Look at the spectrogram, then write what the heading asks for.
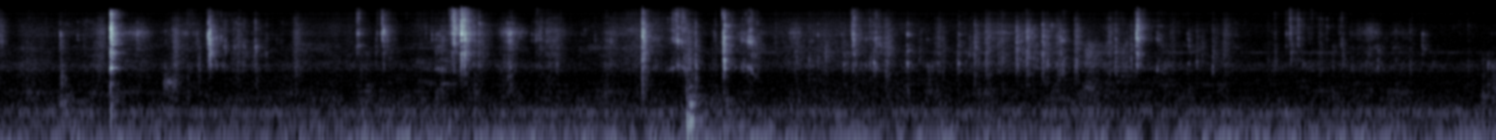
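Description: Close-miked eating: chewing and biting with wet crunches and clicks of a spoon. About seven seconds in there is a single knock. Near the end comes sipping through a straw.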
